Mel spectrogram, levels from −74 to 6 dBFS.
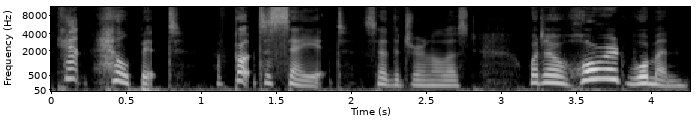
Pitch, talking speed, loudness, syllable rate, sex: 225 Hz, 195 wpm, -19 LUFS, 5.6 syllables/s, female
